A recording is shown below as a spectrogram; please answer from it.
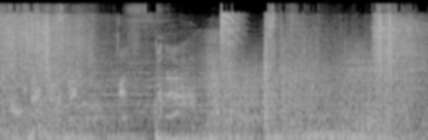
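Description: In the Hogwarts Legacy video game, a Bombarda blasting spell detonates with a sudden booming explosion and sharp crack. A second burst follows shortly after, both over a dense, loud rumble of combat noise.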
